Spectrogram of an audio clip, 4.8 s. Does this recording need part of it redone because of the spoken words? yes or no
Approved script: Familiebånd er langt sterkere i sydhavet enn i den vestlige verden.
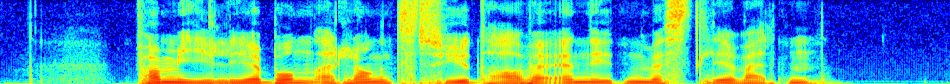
yes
